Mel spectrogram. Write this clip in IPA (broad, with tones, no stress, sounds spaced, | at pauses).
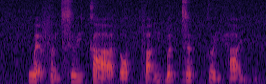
k w ɛ̰˧˨ f ə̰˧˨ n s ɨ˨˦ j k aː˧˩ ɗ ɔ˨˩ t̚ f a̰˧˥ n ɓ ə˦˥ t̚ z ə˦˥ t̚ k ə˧˩ j h a̰˧˨ j ʔ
